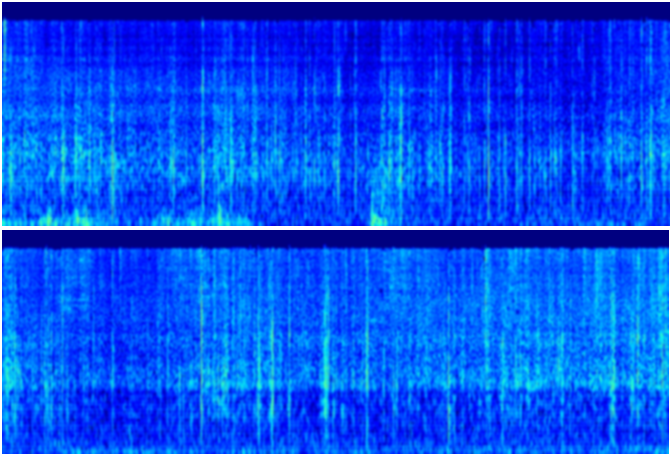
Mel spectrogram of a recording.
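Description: Heavy rain falling on hard surfaces, with many sharp drop ticks close by. A low rumble sits under it in the first few seconds.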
